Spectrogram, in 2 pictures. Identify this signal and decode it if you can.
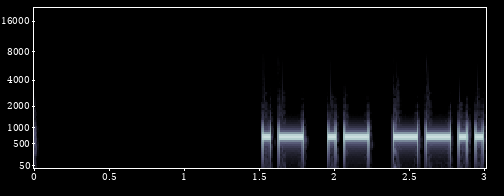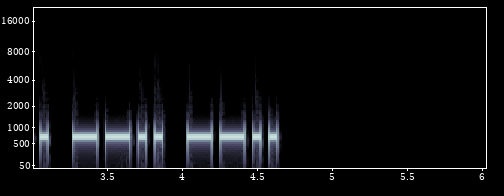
Morse code, heard as a keyed tone, about 25 wpm, 700 Hz. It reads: AA7ZZ
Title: Speed Racing - USA 2x2 Call Signs 22wpm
